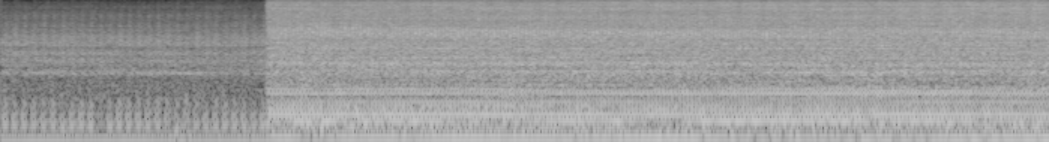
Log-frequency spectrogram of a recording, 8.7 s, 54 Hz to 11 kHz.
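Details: Bandsaw mill cutting 3/4 x 6 inch boards for board-and-batten siding, Pine-Sol/water blade lubricant toned down after too much made the blade slip off the belt. Engine idles low and even, then a loud steady roar with level hissing cut; normal.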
